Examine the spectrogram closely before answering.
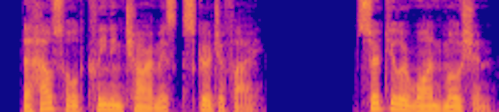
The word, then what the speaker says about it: Scourgify: The household cleaning charm is scourgify. Circular wand motion. Emphasis on the second syllable.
